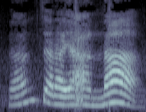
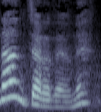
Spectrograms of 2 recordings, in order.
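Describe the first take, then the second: First: 「なんちゃらやんな」 slow, loud, accent pushed onto the end; Osaka intonation. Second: 「なんちゃらだよね」 with flat Kanto tune, no push at the end; Kanto intonation. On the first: Host demoing Kansai tune to listener: ending stressed. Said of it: "大阪弁は". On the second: Host demoing Kanto tune to listener: plain flat ending. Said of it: "が関東や". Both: Shown as a demonstration.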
